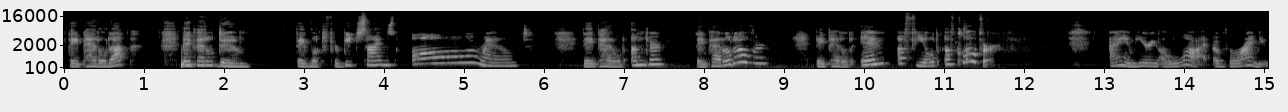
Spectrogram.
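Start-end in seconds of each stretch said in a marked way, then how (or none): 0.1-11.7 lively picture-book read with voiced characters; reading to children. Teacher reading a beach book aloud to kids, lively. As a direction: read it like story time for little ones.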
